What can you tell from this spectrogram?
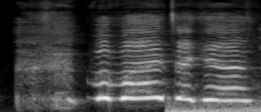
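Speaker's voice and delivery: very high, loud squeaky farewell; hammed-up weepy sign-off; mock-tearful goodbye. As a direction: wail goodbye in pretend tears.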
